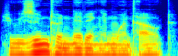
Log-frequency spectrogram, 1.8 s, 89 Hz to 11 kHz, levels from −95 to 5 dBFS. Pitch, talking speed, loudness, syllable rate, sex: 90 Hz, 235 wpm, -17 LUFS, 6.3 syllables/s, male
